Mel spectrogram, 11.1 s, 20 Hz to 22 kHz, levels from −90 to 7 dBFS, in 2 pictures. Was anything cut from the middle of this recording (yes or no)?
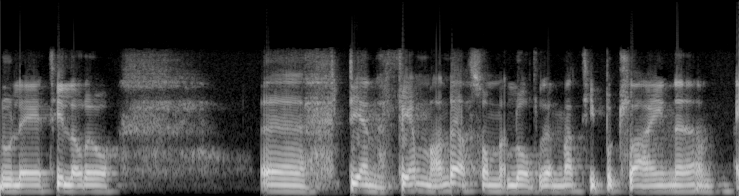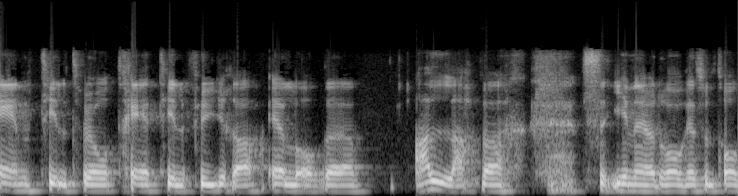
yes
